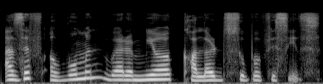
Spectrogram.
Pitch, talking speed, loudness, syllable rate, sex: 220 Hz, 165 wpm, -16 LUFS, 5.8 syllables/s, female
